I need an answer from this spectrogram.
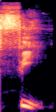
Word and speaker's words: Fee: with lead singer fee Weill his name is fee uh how do you spell that f f Fe yeah easily while he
